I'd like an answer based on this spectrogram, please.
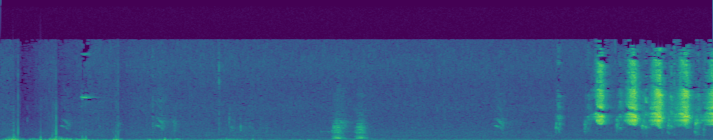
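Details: Female American alligators, three or more, grunting at Lake Tarpon near Tarpon Springs, Florida, recorded from a short pier over the lake: deep rumbling grunts cluster in the first two seconds, then fade into a low drone while birds chirp and squawk overhead.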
